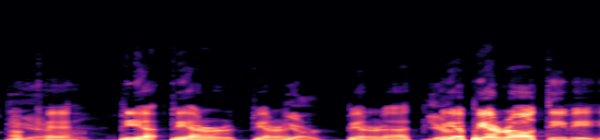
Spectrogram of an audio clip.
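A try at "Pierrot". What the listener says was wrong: Well, if it's French, you don't pronounce the T.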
